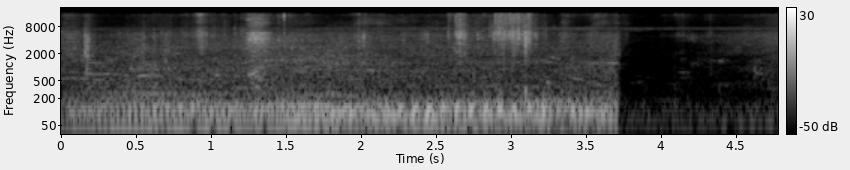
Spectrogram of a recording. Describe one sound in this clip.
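A hand presses and rustles loose soil.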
